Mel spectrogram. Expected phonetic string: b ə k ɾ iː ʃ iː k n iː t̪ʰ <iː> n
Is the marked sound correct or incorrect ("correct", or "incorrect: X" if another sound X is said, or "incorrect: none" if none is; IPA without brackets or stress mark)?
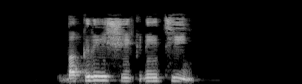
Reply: correct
